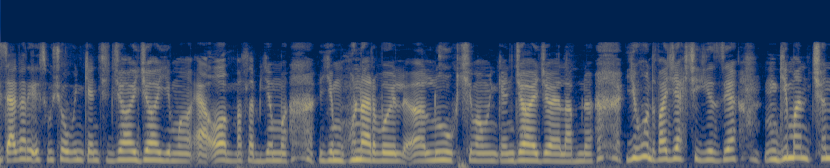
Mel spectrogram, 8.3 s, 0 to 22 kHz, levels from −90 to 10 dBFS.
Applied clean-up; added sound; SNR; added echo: none; none; none; none.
